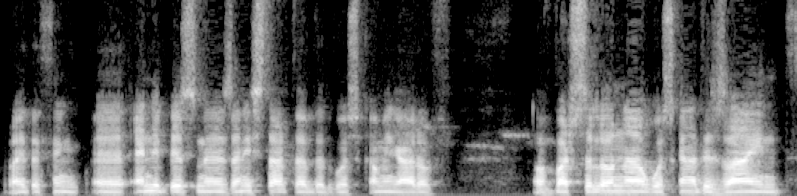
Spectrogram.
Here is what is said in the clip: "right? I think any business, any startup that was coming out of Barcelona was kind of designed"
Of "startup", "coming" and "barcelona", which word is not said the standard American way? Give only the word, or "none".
none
